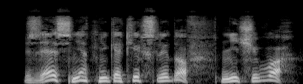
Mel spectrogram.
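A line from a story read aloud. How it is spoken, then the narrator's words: Worried mutter. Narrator (Russian): встревоженно пробормотал Леблан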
